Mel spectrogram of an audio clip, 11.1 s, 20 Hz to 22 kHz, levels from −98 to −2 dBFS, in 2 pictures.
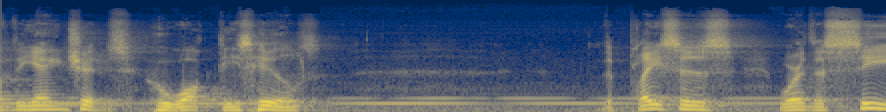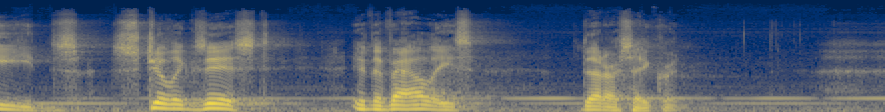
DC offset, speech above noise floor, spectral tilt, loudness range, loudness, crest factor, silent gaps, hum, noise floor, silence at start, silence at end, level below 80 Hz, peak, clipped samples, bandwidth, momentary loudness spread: under 0.1%; 22 dB; -5.5 dB/octave; 4 LU; -18 LUFS; 18 dB; none; none; -39 dBFS; 0 s; 0 s; -46 dBFS; -2 dBFS; under 0.1%; 15 kHz; 22 LU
